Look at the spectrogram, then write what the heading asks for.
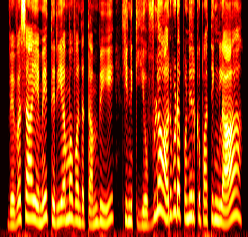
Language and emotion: Tamil, surprised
